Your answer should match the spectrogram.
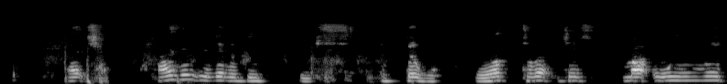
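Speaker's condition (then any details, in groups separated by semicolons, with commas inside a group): Cerebral palsy; unable to walk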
